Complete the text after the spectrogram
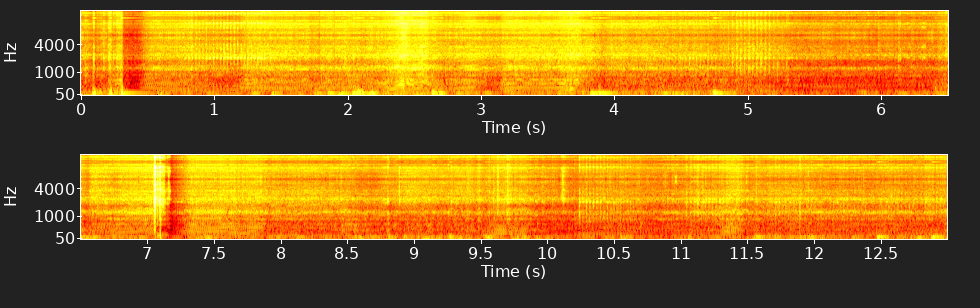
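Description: A dirt bike engine revs and roars up close, rising and falling in pitch.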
